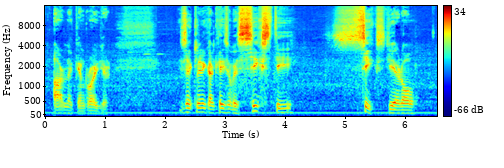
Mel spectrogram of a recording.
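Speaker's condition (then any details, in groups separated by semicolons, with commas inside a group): No condition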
